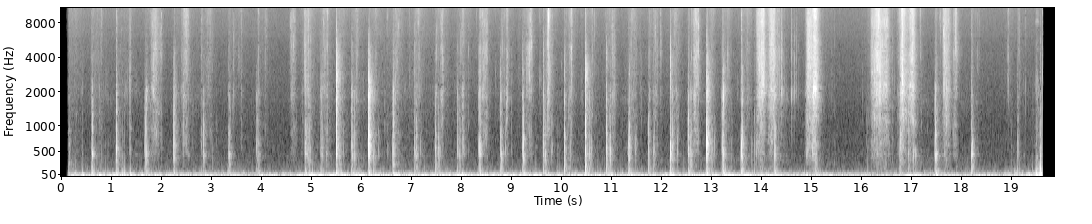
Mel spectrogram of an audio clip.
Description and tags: Walking fast
boots, ambient, walking, steps, foot, shoes, footsteps, floor, walk, running, dusty, fast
